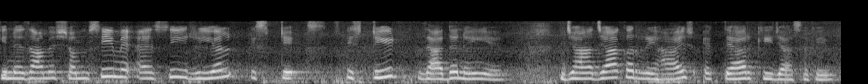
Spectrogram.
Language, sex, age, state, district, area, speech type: Urdu, female, 18-30, Uttar Pradesh, Mau, urban, spontaneous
